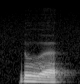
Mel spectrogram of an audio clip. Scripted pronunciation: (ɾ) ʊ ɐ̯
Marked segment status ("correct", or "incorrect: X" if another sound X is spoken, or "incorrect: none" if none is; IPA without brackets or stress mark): correct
